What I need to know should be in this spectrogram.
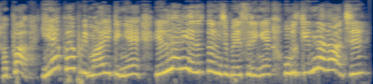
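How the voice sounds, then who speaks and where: A woman's voice: high voice, lively intonation, rapid-fire, a bit bright. A woman voicing a young man who pleads with his father and protects his wife. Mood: pleading.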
